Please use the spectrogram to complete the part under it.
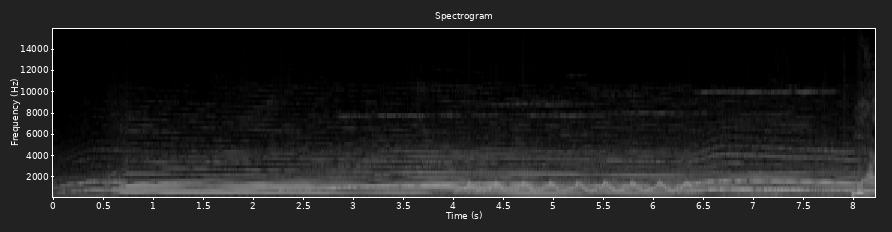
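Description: Loud fire truck sirens wail nearby during a Christmas parade in Wells, Maine, long rising and falling tones joined midway by a rapid yelping pattern, with no talk.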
